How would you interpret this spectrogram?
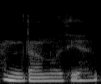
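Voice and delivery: whispered, playful giving up; mock-exasperated whisper. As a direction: whisper it as if fed up. Mock exasperation at a teasing co-host.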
